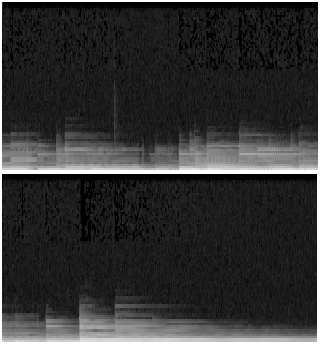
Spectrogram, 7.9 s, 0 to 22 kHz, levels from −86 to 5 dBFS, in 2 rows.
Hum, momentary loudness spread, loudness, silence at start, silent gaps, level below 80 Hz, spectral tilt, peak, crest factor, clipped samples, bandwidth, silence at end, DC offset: none; 9 LU; -16 LUFS; 0 s; none; -46 dBFS; -10.5 dB/octave; 0 dBFS; 16 dB; under 0.1%; 5 kHz; 0 s; under 0.1%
